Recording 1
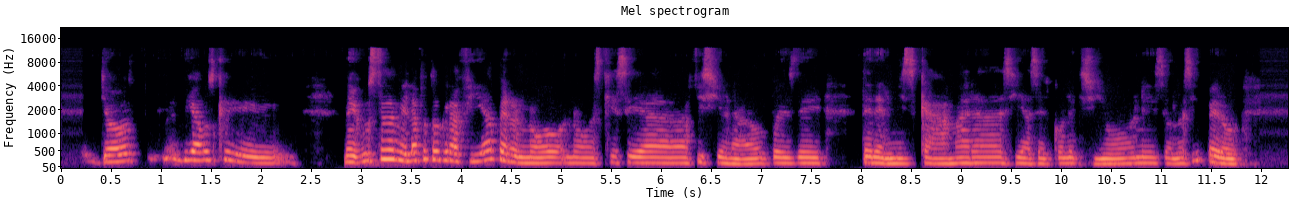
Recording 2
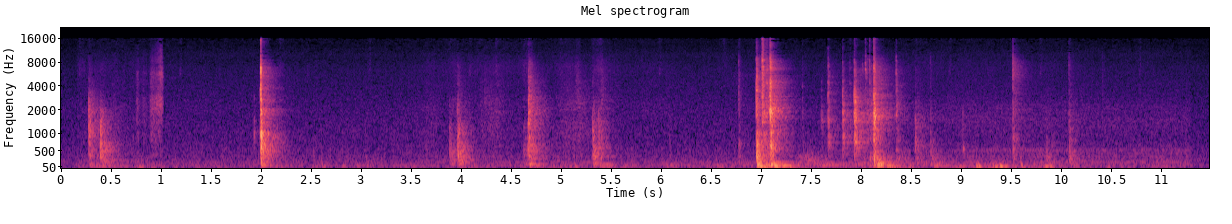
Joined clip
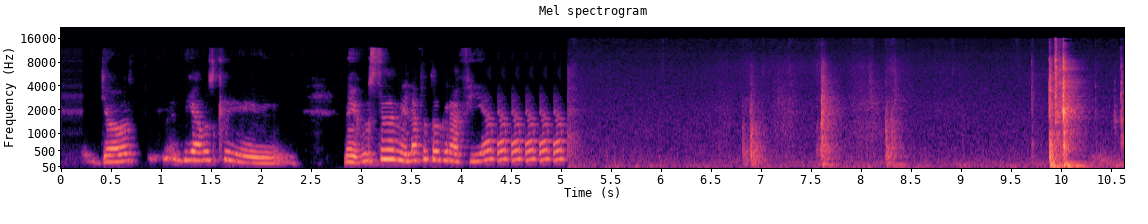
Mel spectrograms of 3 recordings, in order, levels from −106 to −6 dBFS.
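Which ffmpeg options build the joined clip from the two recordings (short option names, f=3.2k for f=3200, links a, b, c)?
-filter_complex "[0:a]apad=whole_dur=10.63,atrim=end=10.63,asplit=6[a][b][c][d][e][f];[a]atrim=end=4.362[g];[b]atrim=start=4.218:end=4.362[h];[c]atrim=start=4.218:end=4.362[i];[d]atrim=start=4.218:end=4.362[j];[e]atrim=start=4.218:end=4.362[k];[f]atrim=start=4.218:end=4.362[l];[1:a]atrim=start=2.128:end=7.7[m];[g][h]acrossfade=d=0.004:c1=hsin:c2=hsin[n];[n][i]acrossfade=d=0.004:c1=hsin:c2=hsin[o];[o][j]acrossfade=d=0.004:c1=hsin:c2=hsin[p];[p][k]acrossfade=d=0.004:c1=hsin:c2=hsin[q];[q][l]acrossfade=d=0.004:c1=hsin:c2=hsin[r];[r][m]acrossfade=d=0.004:c1=hsin:c2=hsin"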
